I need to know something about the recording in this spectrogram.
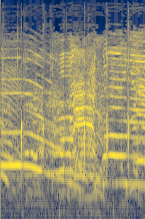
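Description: Many high-pitched voices yelling and screaming at once in long, overlapping, excited shouts: cheering as runs score on an inside-the-park grand slam.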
